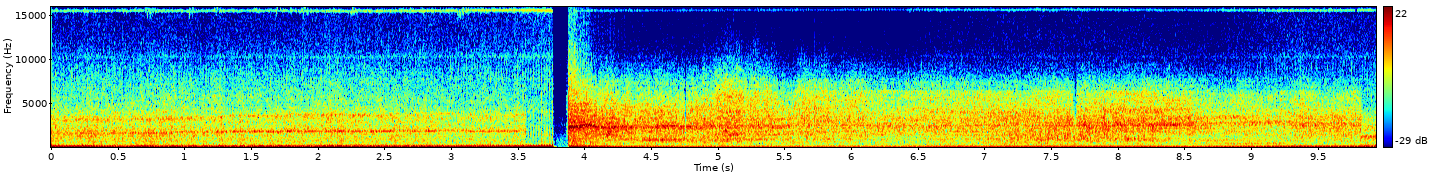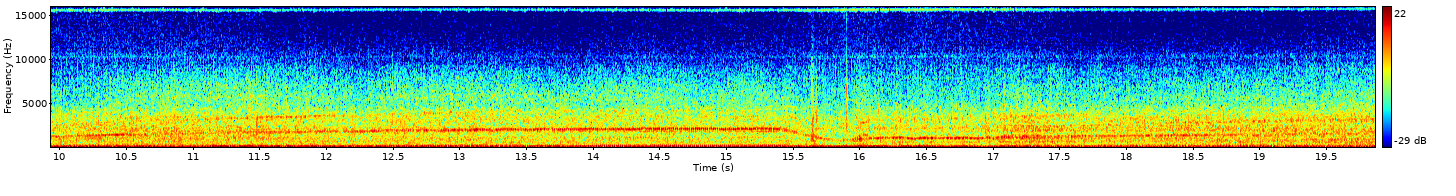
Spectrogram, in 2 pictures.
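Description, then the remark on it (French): The small motor of a red scooter idles steadily, its low, even hum running unbroken throughout, with a sharp click early on and a slight shift in pitch partway through. “lui a acheté un scooter rouge.”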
